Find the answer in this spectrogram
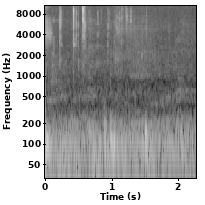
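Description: A few light clicks in quick succession as steel-tip darts are pulled from a dartboard and knocked together in the hand, over a low background rumble.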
